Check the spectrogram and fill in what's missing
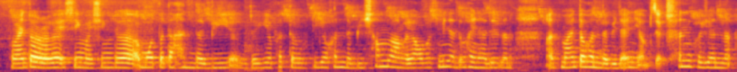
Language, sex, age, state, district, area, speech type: Manipuri, female, 30-45, Manipur, Tengnoupal, rural, spontaneous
